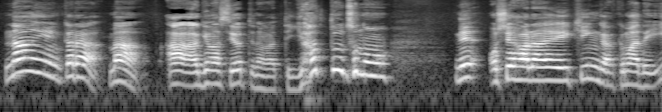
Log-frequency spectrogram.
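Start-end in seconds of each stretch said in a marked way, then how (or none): none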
